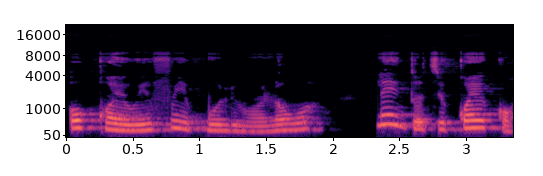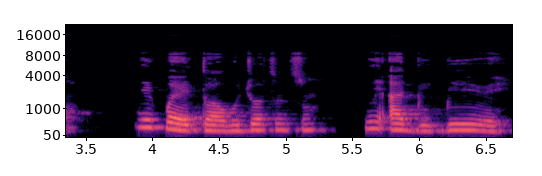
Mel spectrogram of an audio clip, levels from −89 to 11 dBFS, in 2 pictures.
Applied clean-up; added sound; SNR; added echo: none; none; none; none.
